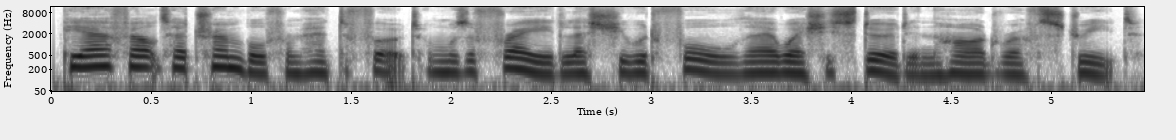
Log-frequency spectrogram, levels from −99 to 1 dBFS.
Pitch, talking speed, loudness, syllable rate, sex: 170 Hz, 265 wpm, -19 LUFS, 5.5 syllables/s, female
